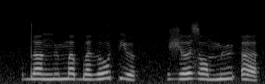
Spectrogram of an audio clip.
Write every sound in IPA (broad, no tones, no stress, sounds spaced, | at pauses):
d̪ ɐ ŋ ʉ m ɐ b ɐ ð o pʲ ɵ | ʒ ə z ɔ m ʉ ʔ ɐ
